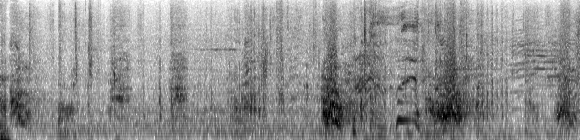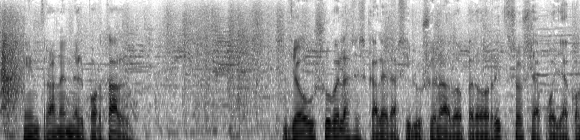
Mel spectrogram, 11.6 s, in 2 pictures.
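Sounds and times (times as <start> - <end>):
dog barking near the icy front steps of a building entrance: 0.0 - 1.9, 3.2 - 4.8, 5.6 - 5.8
dog yelping: 0.1 - 5.9
speech: 6.0 - 7.2, 8.6 - 11.5.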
